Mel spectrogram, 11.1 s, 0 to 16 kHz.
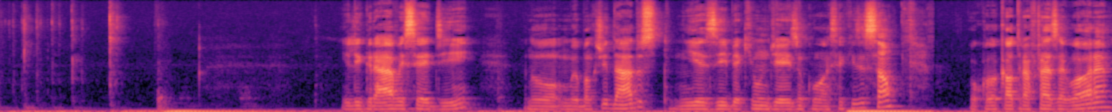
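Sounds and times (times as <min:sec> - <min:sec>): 
clicky keystrokes typing words on a computer keyboard: 0:00.0 - 0:01.3
steady low hum: 0:01.3 - 0:03.5, 0:08.5 - 0:09.7
speech: 0:03.4 - 0:11.1.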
